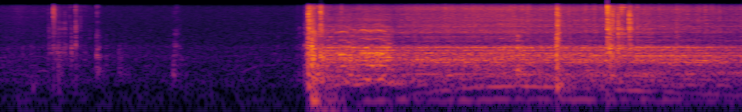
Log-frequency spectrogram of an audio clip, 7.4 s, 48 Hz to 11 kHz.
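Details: Chrysler Slant 6 starter: a few scattered clicks, then cranking with harsh gear clatter and rasping; starter drive gears stripped.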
